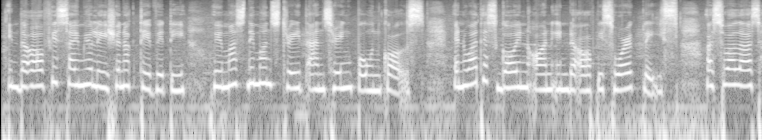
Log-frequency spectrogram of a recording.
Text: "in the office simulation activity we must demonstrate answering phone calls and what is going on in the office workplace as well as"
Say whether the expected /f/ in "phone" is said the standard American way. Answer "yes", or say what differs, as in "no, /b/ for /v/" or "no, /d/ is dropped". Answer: no, /p/ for /f/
